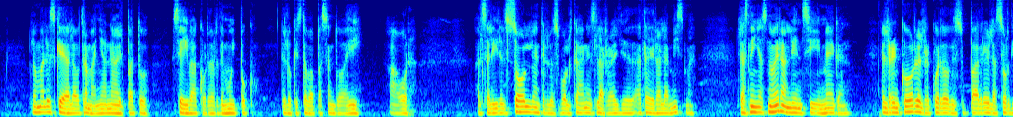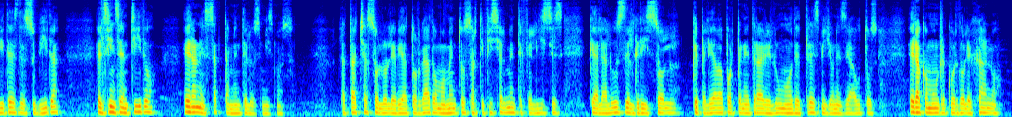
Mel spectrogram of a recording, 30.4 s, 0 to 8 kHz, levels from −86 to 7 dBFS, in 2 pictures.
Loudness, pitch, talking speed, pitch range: -22 LUFS, 115 Hz, 185 wpm, 105-125 Hz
